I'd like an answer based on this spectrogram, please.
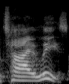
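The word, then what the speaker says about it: Taliese: And he says, say his name like Tyrese, but with the Tylese. So Tylese.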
